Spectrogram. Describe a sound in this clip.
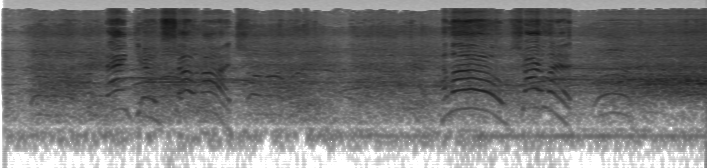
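A large crowd cheers and applauds loudly in a big echoing arena.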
